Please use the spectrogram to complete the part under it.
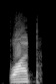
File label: "whaup", American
